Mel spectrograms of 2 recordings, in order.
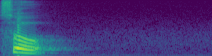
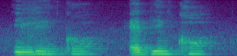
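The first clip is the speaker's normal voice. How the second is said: normal talking voice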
